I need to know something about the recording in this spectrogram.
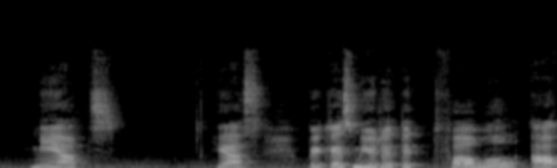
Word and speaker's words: März: January, Januar, Januar, Januar, February, Februar, Februar, Februar, March, März, März, März. Yes, because muted vowel a umlaut, we pronounce it like a, becomes März.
